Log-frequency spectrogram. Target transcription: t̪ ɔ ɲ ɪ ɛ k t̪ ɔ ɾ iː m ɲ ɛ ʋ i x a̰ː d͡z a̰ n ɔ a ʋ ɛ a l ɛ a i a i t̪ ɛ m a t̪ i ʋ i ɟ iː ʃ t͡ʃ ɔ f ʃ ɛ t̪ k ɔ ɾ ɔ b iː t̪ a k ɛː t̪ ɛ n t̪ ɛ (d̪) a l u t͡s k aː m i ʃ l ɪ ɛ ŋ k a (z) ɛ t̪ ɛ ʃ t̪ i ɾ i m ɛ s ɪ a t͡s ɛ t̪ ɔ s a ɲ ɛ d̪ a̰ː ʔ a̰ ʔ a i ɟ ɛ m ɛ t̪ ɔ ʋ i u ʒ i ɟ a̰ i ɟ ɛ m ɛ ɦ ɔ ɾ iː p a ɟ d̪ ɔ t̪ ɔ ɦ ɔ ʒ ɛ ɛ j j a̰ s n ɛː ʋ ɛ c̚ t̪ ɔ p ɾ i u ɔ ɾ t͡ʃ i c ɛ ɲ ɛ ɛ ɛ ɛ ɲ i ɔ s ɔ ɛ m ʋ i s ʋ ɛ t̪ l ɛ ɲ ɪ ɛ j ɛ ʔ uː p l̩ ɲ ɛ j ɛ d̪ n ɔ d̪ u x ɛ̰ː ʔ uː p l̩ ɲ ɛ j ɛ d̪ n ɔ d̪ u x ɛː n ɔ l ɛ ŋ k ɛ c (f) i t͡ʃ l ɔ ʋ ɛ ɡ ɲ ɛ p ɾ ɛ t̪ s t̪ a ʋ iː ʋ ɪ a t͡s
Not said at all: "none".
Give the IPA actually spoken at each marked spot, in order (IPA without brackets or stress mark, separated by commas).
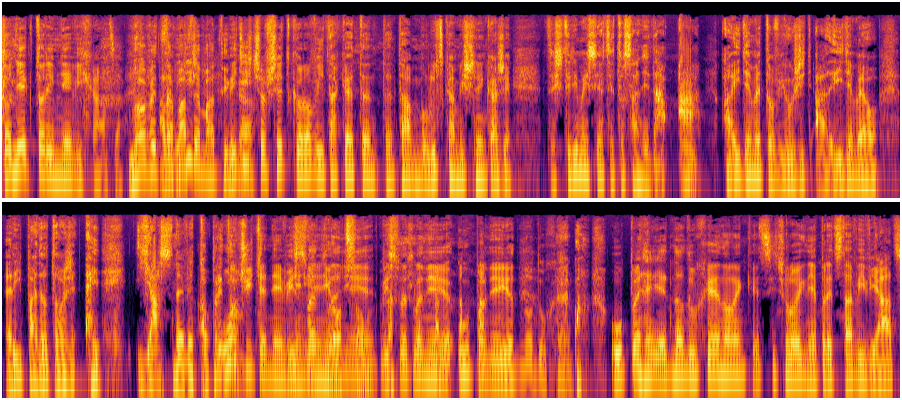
t̪, ʒ, s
